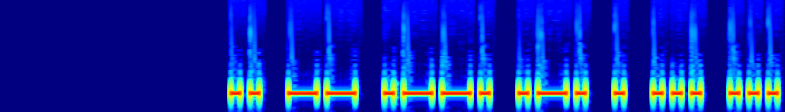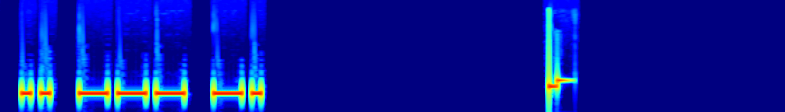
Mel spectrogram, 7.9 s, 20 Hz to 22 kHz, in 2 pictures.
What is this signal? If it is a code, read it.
Morse code, heard as a keyed tone, about 25 wpm, 700 Hz. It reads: IMPRESSION
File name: 10 Letter Words - First 3 Letters Given - 25wpm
